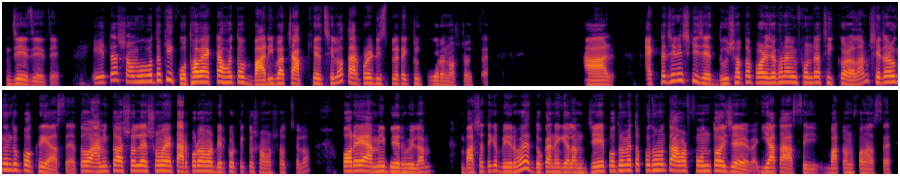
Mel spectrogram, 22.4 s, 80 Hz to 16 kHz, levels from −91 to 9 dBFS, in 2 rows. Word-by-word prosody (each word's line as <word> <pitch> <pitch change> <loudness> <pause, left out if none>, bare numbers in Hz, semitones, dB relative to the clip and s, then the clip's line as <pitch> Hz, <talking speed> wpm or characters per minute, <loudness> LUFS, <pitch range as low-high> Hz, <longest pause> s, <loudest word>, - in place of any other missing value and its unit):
জ্বী, 165 - 0 0.2
জ্বী, 120 - -5
জ্বী। - - -10 0.6
এটা 210 +7 -3
সম্ভবত 230 +3 0
কি, 300 - +3
কোথাও 205 +5 +6
একটা 215 +3 +3
হয়তো 205 +1 0 0.2
বাড়ি 140 +4 +6
বা 175 - +6
চাপ 160 - +5
খেয়েছিল, 180 +1 -2 0.2
তারপরে 185 0 +2
ডিসপ্লেটা 165 +1 -5
একটু 170 +2 -7 0.2
করে 135 -2 -4
নষ্ট 110 -1 -10
হইছে। 105 - -17 1.3
আর 140 0 +4 0.5
একটা 220 +6 -4
জিনিস 265 +1 -1
কি 255 - -1
যে, 170 - +4 0.2
২ 165 +3 -2
সপ্তাহ 210 +2 -1
পরে 200 0 +5
যখন 205 +2 -1
আমি 205 -1 -1
ফোনটা 200 +1 0
ঠিক 190 -4 -7
করালাম, 160 - +1
সেটারও 215 +3 +4
কিন্তু 225 -1 0
প্রক্রিয়া 175 -6 0
আছে। 110 - -12
তো 180 - -1 0.2
আমি 170 +2 0
তো - - +2
আসলে 190 +1 +1
সময় 195 -1 +4
তারপরেও 170 +3 +3
আমার 180 -2 +1
বের 160 - -3
করতে 165 -2 -5
একটু 165 - -9
সমস্যা 130 0 -9
হচ্ছিল। 140 +2 -16 0.5
পরে 180 +2 +6 0.2
আমি 170 +1 -1
বের 155 -2 +2
হইলাম। 145 +2 -2 0.5
বাসা 145 +4 +1
থেকে 190 +1 -3
বের 160 0 0
হয়ে 275 +4 +3
দোকানে 160 +2 0
গেলাম, 150 0 -1
যে 165 - 0
১ম 190 +2 0
এ - - +1
তো - - +1
প্রথমত 210 +1 0
আমার 190 0 +1
ফোন 190 -1 0
তো - - 0
ওই 185 - +2
যে 160 - +3 0.3
ইয়াটা 155 0 +2
আছেই, 125 +1 -10 0.2
বাটন 140 +1 -2
ফোন 140 -2 -4
আছে। 115 +1 -13
175 Hz, 195 wpm, -24 LUFS, 150-200 Hz, 1.3 s, কোথাও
